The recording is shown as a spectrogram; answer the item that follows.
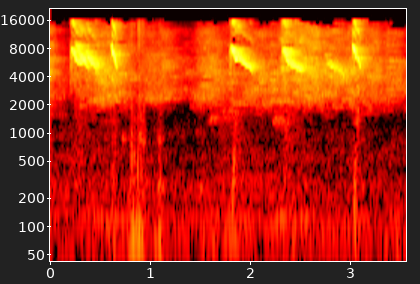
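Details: Male Oriental white-eye, race buxtoni, calling to a rival with several bright, high chirps that slur downward, spaced roughly every half second to second.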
